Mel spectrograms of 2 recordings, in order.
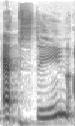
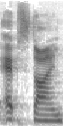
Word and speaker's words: Epstein: So my straw of the week goes to Dr. Jeffrey Epstein. I would call it Epstein, but I know that Americans don't like to pronounce E-I, but Epstein.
